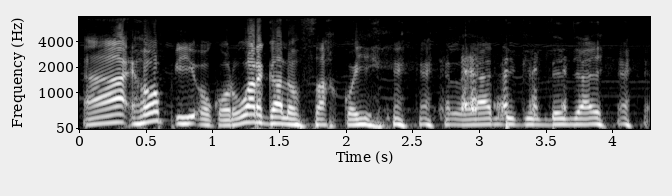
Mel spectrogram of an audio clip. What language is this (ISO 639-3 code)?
srr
